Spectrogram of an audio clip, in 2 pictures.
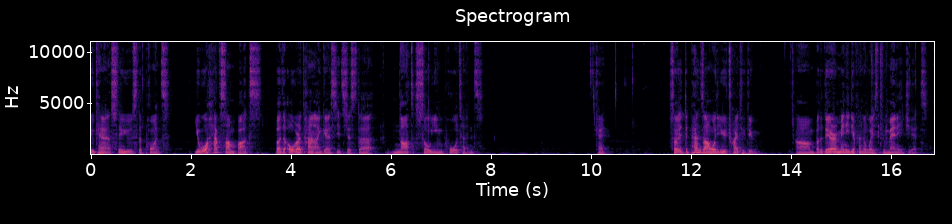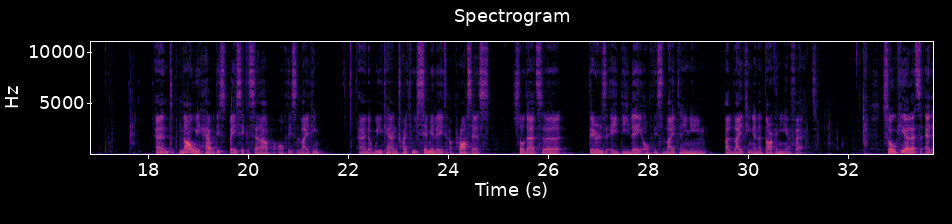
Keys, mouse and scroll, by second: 2.0-5.0 middle drag, 6.2 g, 13.1-15.5 middle drag, 15.5 g, 16.8-17.3 scroll down 2, 17.3-18.5 middle drag, 18.5 g, 22.9-25.9 middle drag, 32.1 ctrl+alt+shift+q.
